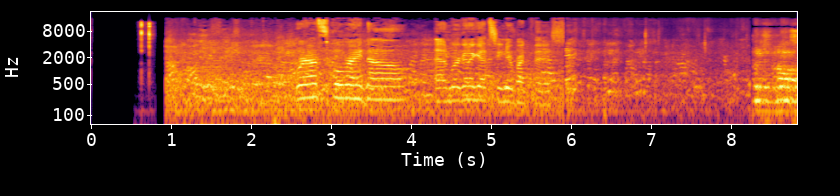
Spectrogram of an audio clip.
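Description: Young women talk and shout excitedly close by.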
